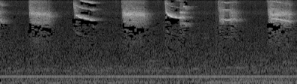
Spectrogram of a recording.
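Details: Prinia chicks, discussed as a way to tell males from females, give loud high chirps about once a second, alternating hissy bursts with quick falling stepped notes, over a steady low hum.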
